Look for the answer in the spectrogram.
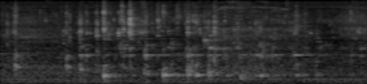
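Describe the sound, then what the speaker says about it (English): Water gurgling and trickling through PC watercooling radiators with trapped air bubbles, a soft, close bubbling with irregular drips and little splashes. "I can hear a lot of gurgling coming from the radiators"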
